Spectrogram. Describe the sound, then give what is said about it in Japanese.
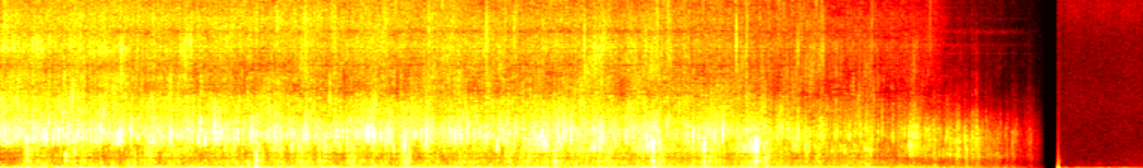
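Carbonated shampoo foam fizzes and crackles as it is whipped, a dense, bright hiss of tiny popping bubbles that runs steadily for about ten seconds before a brief break near the end. “炭酸たっぷりの泡を作っている音も、楽しんでくださいね。”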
